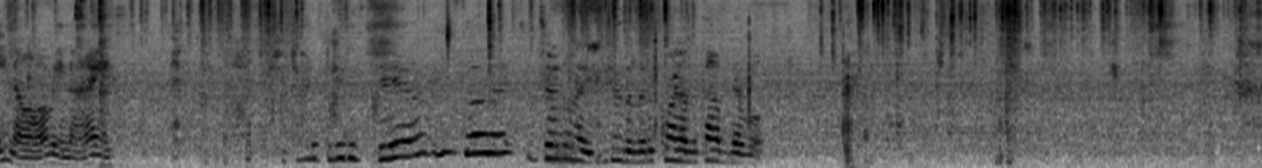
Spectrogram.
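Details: Indoor meeting between Foxy, a Miniature Pinscher, and Bella the rabbit: a drawn-out wavering whine, pitch sliding up and down over several seconds, then fading into clicks, handling noise and a person talking.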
